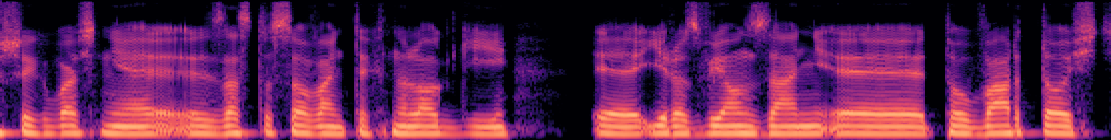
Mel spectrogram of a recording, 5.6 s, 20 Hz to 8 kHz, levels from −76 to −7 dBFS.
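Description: No technical faults can be heard anywhere in this recording of speech. Nothing interrupts or disturbs the sound at any point.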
